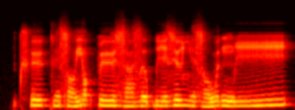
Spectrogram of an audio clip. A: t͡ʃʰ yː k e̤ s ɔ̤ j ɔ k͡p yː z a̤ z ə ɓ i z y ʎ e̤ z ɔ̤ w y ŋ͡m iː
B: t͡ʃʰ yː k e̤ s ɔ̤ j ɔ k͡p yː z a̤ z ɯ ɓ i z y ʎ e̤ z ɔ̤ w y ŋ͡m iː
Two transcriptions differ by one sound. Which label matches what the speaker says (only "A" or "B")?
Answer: B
